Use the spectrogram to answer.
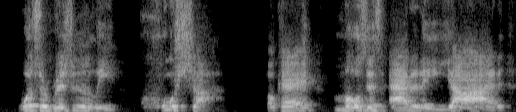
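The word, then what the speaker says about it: הושע: is Hosea in the English but this is pronounced husha husha now again when people say his name is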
